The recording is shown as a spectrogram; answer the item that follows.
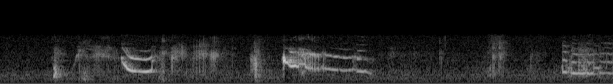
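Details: Columbo, a pet pug at play, gives two short downward-sliding whines with a pause between, then a brief wavering whimper, among soft snorts and breathy noises.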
